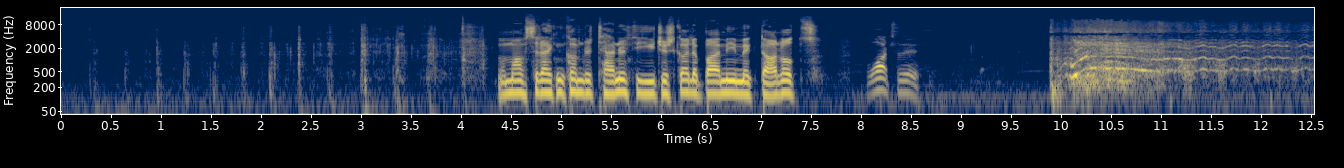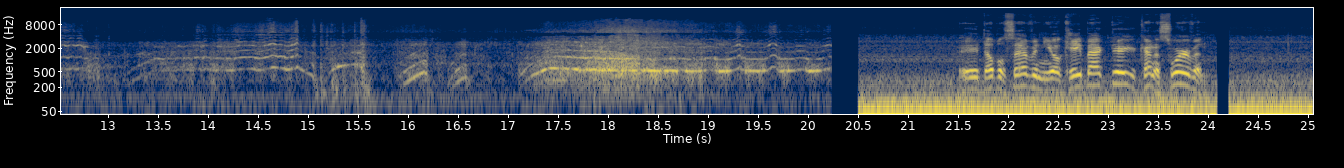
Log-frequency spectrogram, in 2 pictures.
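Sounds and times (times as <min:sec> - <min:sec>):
model boat motor whining: 0:10.0 - 0:15.3.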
